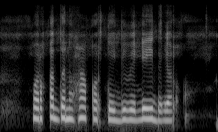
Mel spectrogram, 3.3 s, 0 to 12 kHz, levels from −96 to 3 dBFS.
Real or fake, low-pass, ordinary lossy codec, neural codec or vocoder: fake; 10.8 kHz; none; autoencoder, 48 kHz, 32 numbers a frame, DAC-VAE, trained on Japanese speech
